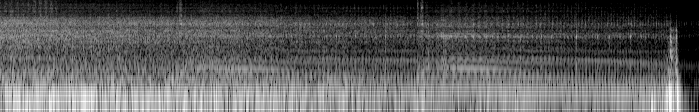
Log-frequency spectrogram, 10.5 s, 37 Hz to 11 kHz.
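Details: Honda Rebel 250 single-cylinder bike revving and idling with a loud, sharp chuffing; exhaust header nuts loosened and fell off, causing an exhaust header leak.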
